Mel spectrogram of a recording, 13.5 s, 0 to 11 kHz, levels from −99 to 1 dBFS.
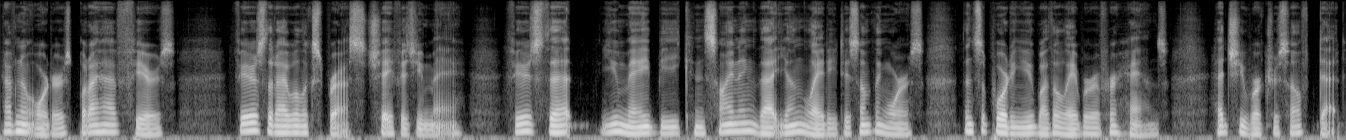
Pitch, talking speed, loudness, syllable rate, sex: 110 Hz, 185 wpm, -21 LUFS, 5.1 syllables/s, male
